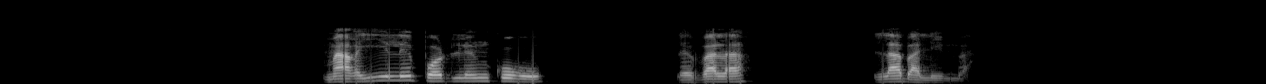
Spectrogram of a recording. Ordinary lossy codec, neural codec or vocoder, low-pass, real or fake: Opus, 64 kbps; none; 5.4 kHz; real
